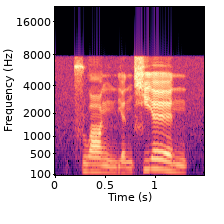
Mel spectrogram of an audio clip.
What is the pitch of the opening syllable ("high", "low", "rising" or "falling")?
falling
